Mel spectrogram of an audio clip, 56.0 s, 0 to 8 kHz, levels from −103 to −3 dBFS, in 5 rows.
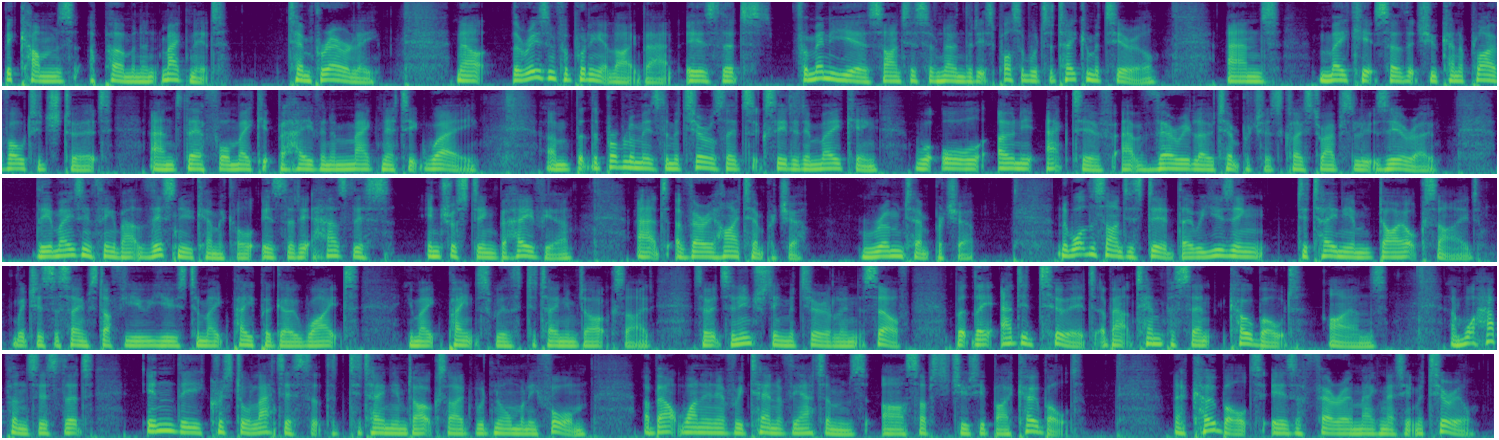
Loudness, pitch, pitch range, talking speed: -31 LUFS, 120 Hz, 110-135 Hz, 180 wpm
